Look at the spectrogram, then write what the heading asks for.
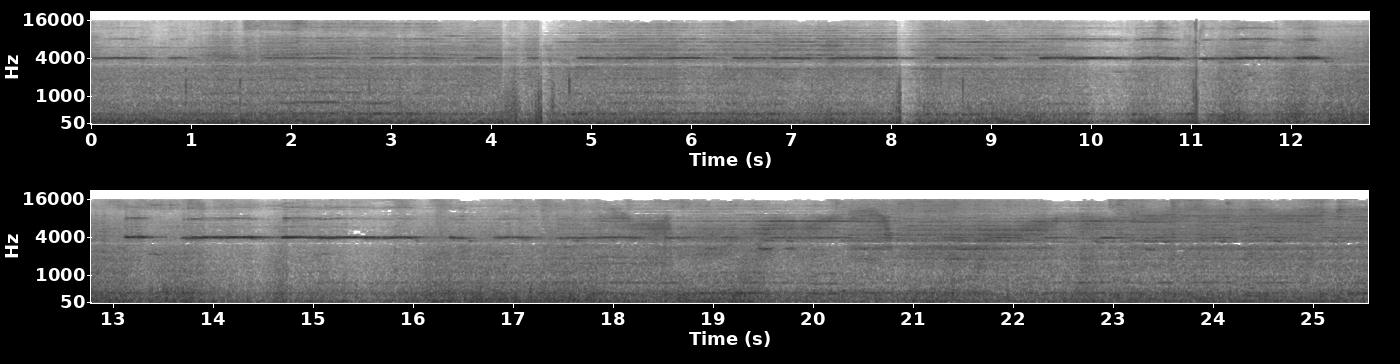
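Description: Freight train's covered hoppers and tank cars rolling past on the sharp Horseshoe Curve: a steady rumble from the wheels and trucks under a high, sustained wheel squeal, which wavers and shifts higher in the last third.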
